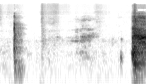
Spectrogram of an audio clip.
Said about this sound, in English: And I'm only going to say that because I'm about to cough.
